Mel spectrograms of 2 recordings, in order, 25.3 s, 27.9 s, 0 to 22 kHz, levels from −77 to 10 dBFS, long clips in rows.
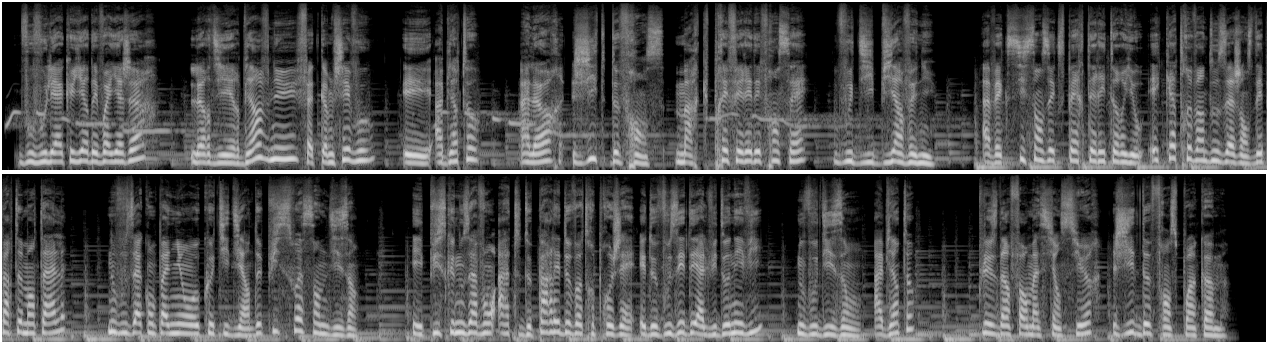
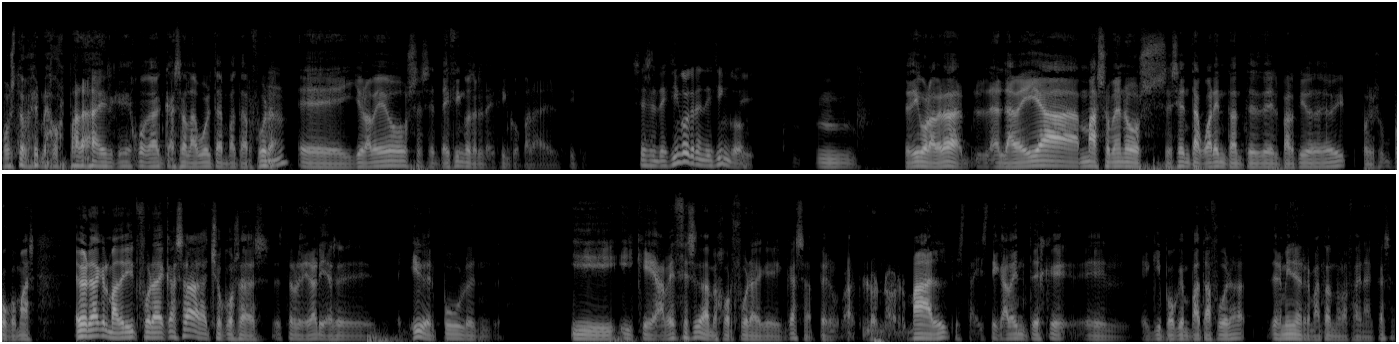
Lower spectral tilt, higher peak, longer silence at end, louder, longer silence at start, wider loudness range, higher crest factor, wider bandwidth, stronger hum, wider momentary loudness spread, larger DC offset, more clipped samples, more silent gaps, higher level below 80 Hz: about the same, -4.5 dB/octave vs -5.5 dB/octave; first, 0 dBFS vs -8 dBFS; first, 0.4 s vs 0 s; first, -12 LUFS vs -32 LUFS; about the same, 0.05 s vs 0 s; second, 2 LU vs 10 LU; second, 12 dB vs 24 dB; first, over 20 kHz vs 11.5 kHz; neither; second, 6 LU vs 17 LU; neither; neither; second, none vs 6.15-6.19 s, 7.70-7.78 s; first, -30 dBFS vs -58 dBFS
